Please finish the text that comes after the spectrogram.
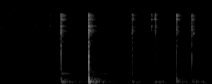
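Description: Scissors-type cigar cutter snipping a cigar, a run of sharp close clicks and snaps in a quiet room, with one louder cut near the middle and several lighter clips around it.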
